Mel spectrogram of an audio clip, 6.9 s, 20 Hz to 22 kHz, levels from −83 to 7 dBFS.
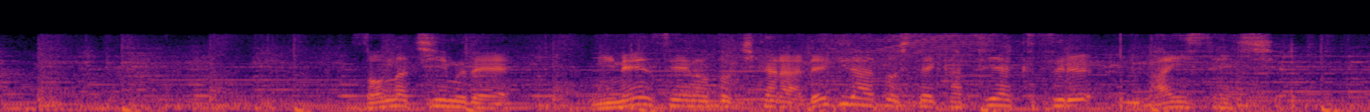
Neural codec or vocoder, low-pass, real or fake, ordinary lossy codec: none; 7.2 kHz; real; none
